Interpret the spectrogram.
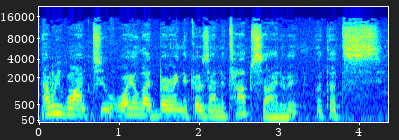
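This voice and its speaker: A middle-aged man calmly talking through a step-by-step reel repair at his workbench, with frequent fillers as he works. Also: on the high side, moderate pace, background noise. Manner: calm, practical, talks while working, frequent fillers. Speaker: fishing reel repair instructor. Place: workshop bench.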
